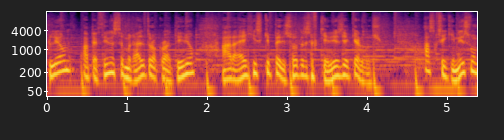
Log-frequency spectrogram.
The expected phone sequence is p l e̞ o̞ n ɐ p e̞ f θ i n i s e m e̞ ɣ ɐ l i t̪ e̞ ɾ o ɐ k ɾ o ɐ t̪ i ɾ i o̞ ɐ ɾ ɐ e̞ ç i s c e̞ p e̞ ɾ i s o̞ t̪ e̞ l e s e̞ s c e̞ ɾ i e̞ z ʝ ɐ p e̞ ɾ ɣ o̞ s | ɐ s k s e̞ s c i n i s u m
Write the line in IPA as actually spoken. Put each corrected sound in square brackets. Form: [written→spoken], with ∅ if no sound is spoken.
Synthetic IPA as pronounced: p l e̞ o̞ n ɐ p e̞ f θ i n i s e m e̞ ɣ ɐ l i t̪ e̞ ɾ o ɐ k ɾ o ɐ t̪ i ɾ i o̞ ɐ ɾ ɐ e̞ ç i s c e̞ p e̞ ɾ i s o̞ t̪ e̞ [l→ɾ] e s e̞ [s→f] c e̞ ɾ i e̞ z ʝ ɐ [p→c] e̞ ɾ [ɣ→ð] o̞ s | ɐ s k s e̞ [s→∅] c i n i s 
